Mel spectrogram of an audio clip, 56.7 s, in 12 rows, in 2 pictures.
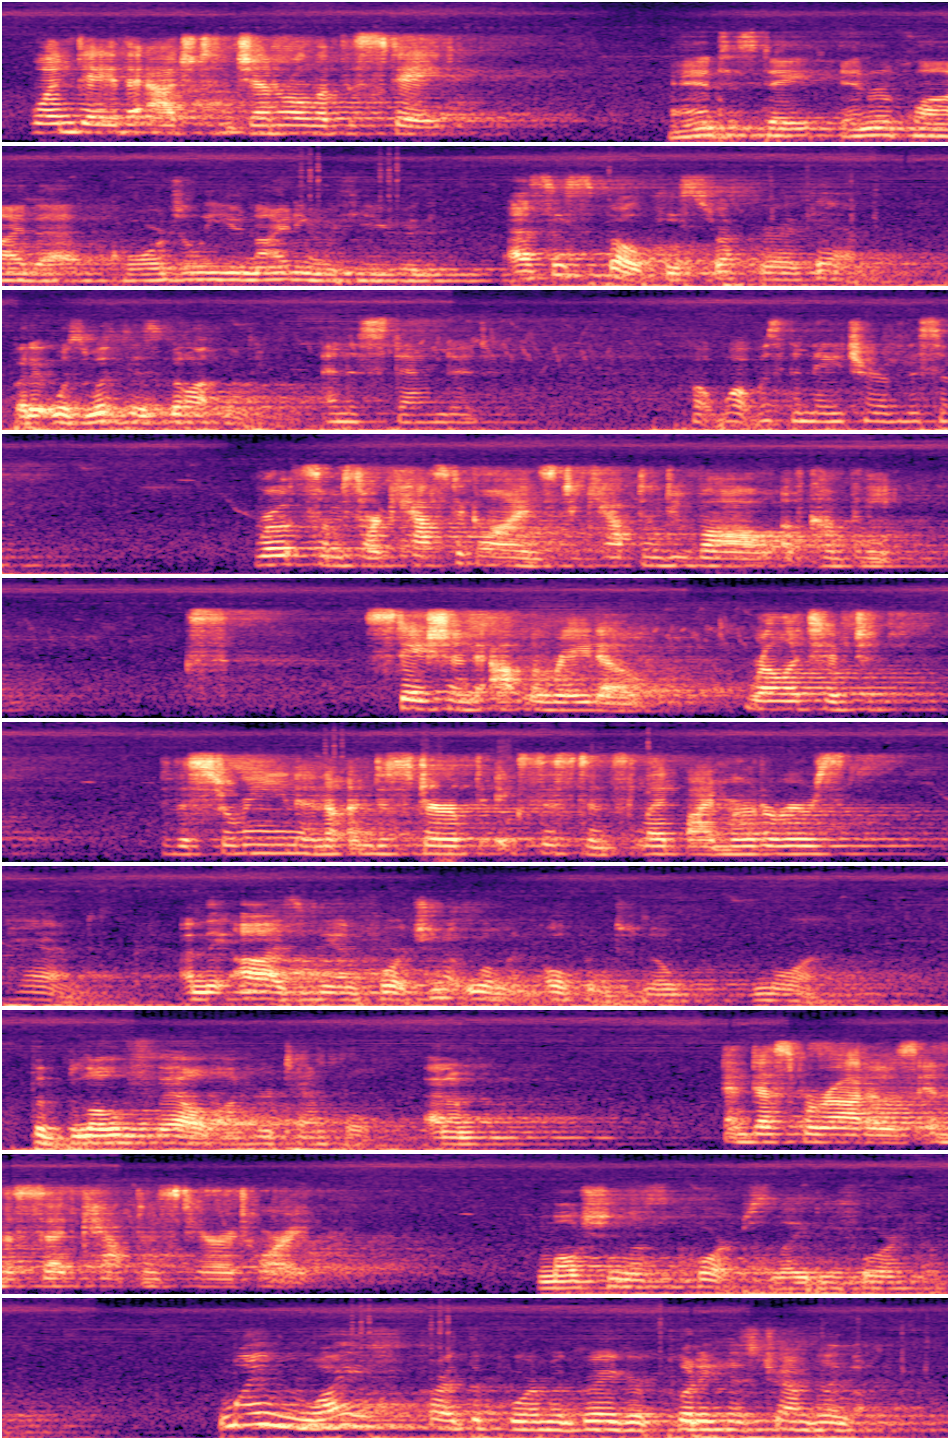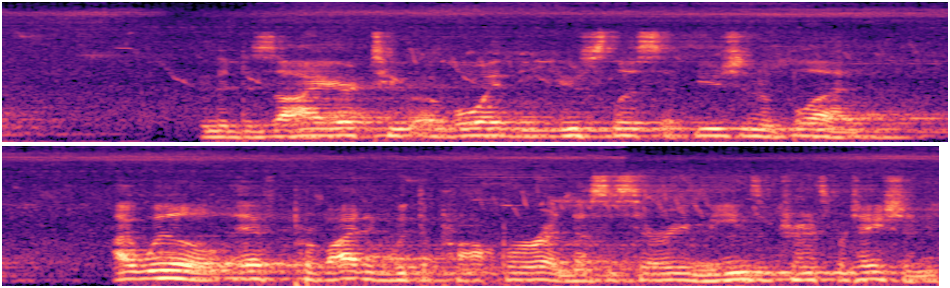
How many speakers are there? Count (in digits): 4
